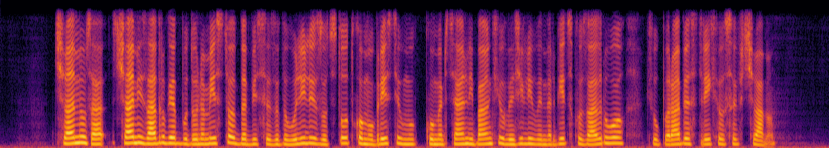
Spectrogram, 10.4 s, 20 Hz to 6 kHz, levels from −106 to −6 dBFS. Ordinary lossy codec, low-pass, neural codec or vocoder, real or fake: none; 5.4 kHz; autoencoder, 22.05 kHz, a latent of 192 numbers a frame, VITS, trained on many speakers; fake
